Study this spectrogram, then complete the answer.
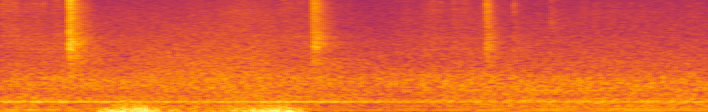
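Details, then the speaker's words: Vintage Westinghouse MobileAire stand fan running with a steady hum and a low buzzy rattle that stops, leaving a smoother sound; fan rattle from the grill. "I think you stopped the rattling. That's why it sound like slowing down. My god. I might have to take the grill back off and fix that. That annoys me."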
